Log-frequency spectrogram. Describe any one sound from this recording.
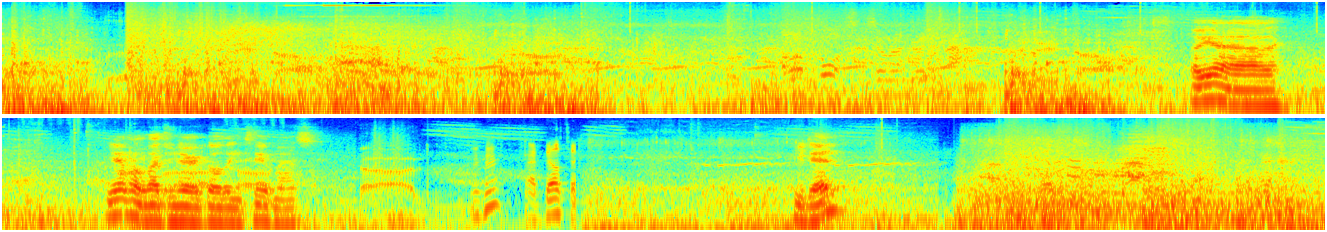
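Magic spells crackle and whoosh in a game battle.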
